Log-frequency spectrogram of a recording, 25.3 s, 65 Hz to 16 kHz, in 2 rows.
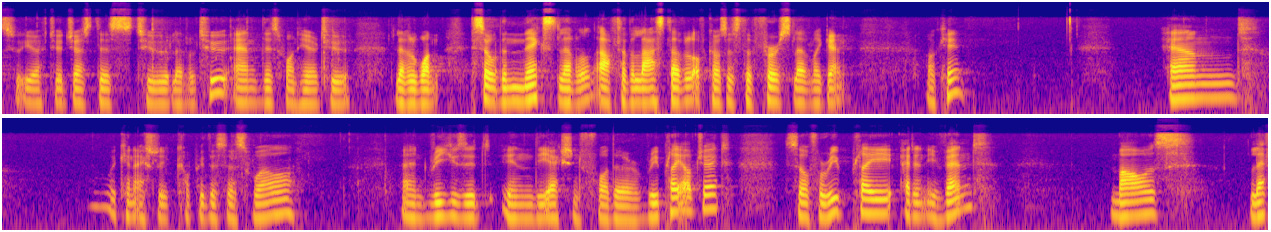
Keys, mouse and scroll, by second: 1.6-2.0 typing, 2.1 Down, 3.3 BackSpace, 11.9 click, 15.1 ctrl+c, 16.1 click.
